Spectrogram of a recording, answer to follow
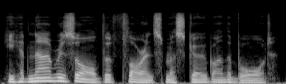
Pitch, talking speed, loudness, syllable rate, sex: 110 Hz, 230 wpm, -18 LUFS, 5.6 syllables/s, male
